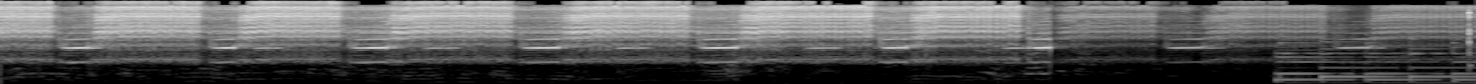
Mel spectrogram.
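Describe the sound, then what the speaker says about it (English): Loud, harsh cicada buzzing in rhythmic pulsing waves, a dense hissing drone that swells and dips about once a second, then thins out as a brief tonal electronic pattern comes in at the end. "This is the sound of the cicada."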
